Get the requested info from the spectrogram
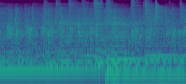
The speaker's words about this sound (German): Komm, lasst uns einen Applaus geben und das feiern.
